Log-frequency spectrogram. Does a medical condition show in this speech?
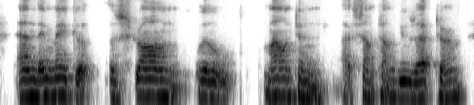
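Yes: Parkinson's; about six years since onset.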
